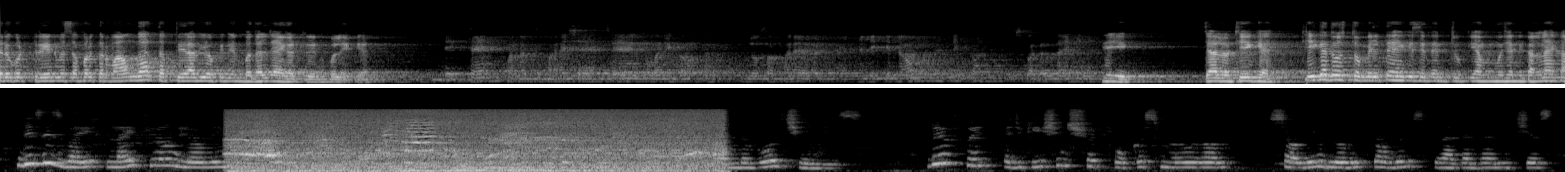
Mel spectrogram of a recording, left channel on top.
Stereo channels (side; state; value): both; different; correlation 0.00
